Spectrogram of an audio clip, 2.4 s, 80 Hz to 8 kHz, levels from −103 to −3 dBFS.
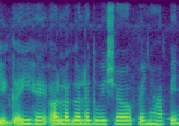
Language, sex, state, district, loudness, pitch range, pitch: Hindi, female, Uttar Pradesh, Etah, -16 LUFS, 225-230 Hz, 225 Hz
